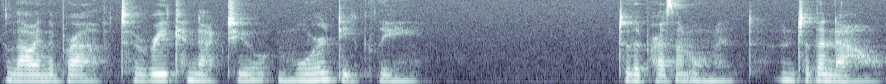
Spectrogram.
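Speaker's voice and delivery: soft, calm meditation voice with long pauses; guided meditation. Real, not acted. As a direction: lead them gently into stillness, leaving space between phrases.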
